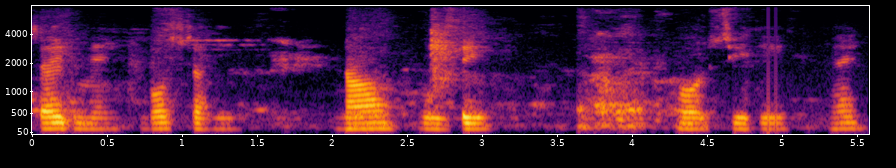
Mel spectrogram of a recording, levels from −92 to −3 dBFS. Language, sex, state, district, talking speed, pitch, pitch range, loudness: Hindi, male, Uttar Pradesh, Hamirpur, 95 wpm, 135 Hz, 130-175 Hz, -21 LUFS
